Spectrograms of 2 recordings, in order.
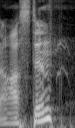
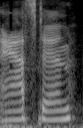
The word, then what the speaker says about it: Astin: did it again Sean Astin is his name and literally the entire episode I called him Shawn Austin I mean I think Austin's better than Astin but that's his name though oh okay well you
